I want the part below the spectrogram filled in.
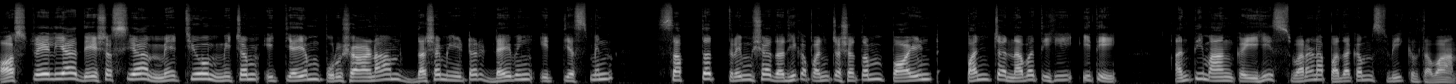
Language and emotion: Sanskrit, neutral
